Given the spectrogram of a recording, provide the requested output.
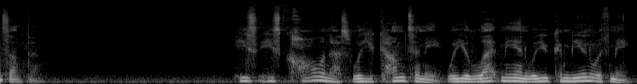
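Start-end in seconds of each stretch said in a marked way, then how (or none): none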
